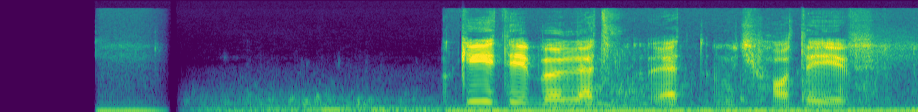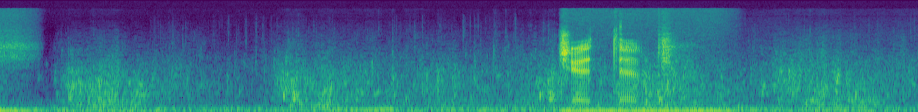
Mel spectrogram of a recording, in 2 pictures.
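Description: Water rushes and bubbles.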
